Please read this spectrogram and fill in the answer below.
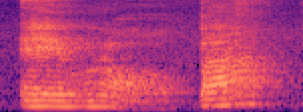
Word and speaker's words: euro: Puis on a euro. Ici, la voyelle, la première voyelle, toujours, d'accord, porte l'accent et dans ce cas-là, elle est ouverte.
